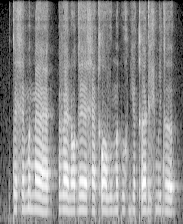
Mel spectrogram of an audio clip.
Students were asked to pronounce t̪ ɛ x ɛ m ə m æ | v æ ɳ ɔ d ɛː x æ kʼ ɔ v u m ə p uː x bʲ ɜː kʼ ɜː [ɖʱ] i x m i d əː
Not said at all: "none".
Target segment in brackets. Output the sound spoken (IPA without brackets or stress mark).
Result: ɖ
